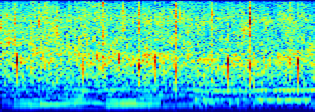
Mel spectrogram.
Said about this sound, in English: Let's give them another hand clap and praise today.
